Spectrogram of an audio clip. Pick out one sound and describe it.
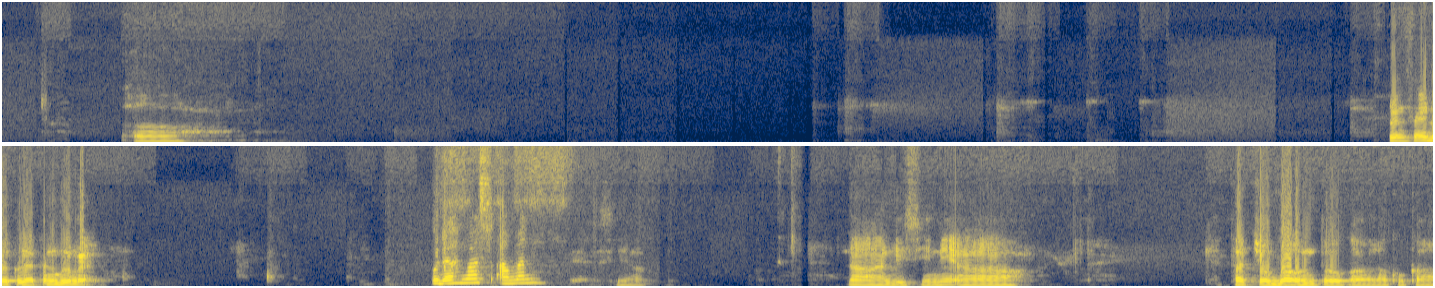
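A man speaks calmly over an online call, in short bursts.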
